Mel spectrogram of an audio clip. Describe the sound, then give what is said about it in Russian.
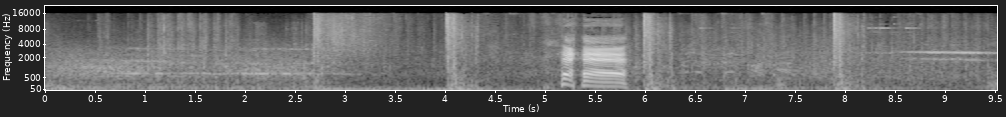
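Video game gunfire in a battle set in Normandy: a handful of sharp, loud shots spaced a second or two apart, with a short rapid burst midway, over a constant rumbling battlefield din and a brief tonal cry. “Выстрелил в ногу.”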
